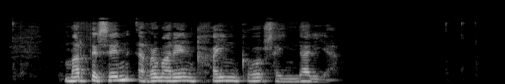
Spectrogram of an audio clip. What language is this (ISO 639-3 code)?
eus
